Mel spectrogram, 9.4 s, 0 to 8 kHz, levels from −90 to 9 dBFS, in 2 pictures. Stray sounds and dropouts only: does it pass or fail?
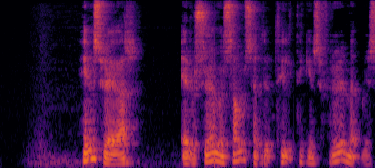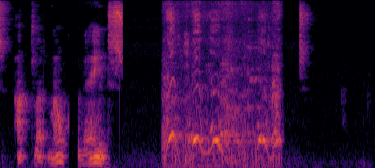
fail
